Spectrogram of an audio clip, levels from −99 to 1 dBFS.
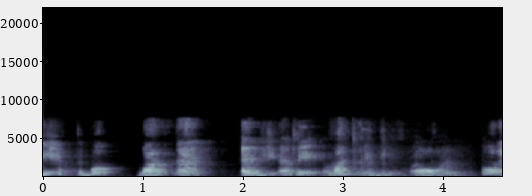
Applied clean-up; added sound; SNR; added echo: neural mask model DeepFilterNet 3.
